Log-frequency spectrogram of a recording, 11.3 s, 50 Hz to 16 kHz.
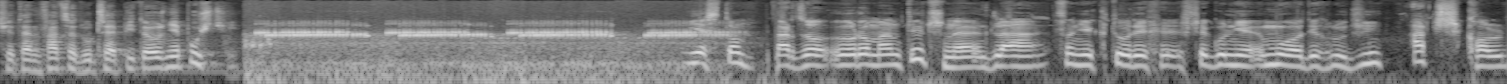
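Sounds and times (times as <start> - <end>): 
speech: 0.0 - 2.2, 5.2 - 11.3
frogs croaking in a trilling chorus: 1.8 - 7.1
low rumble: 1.8 - 8.0.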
